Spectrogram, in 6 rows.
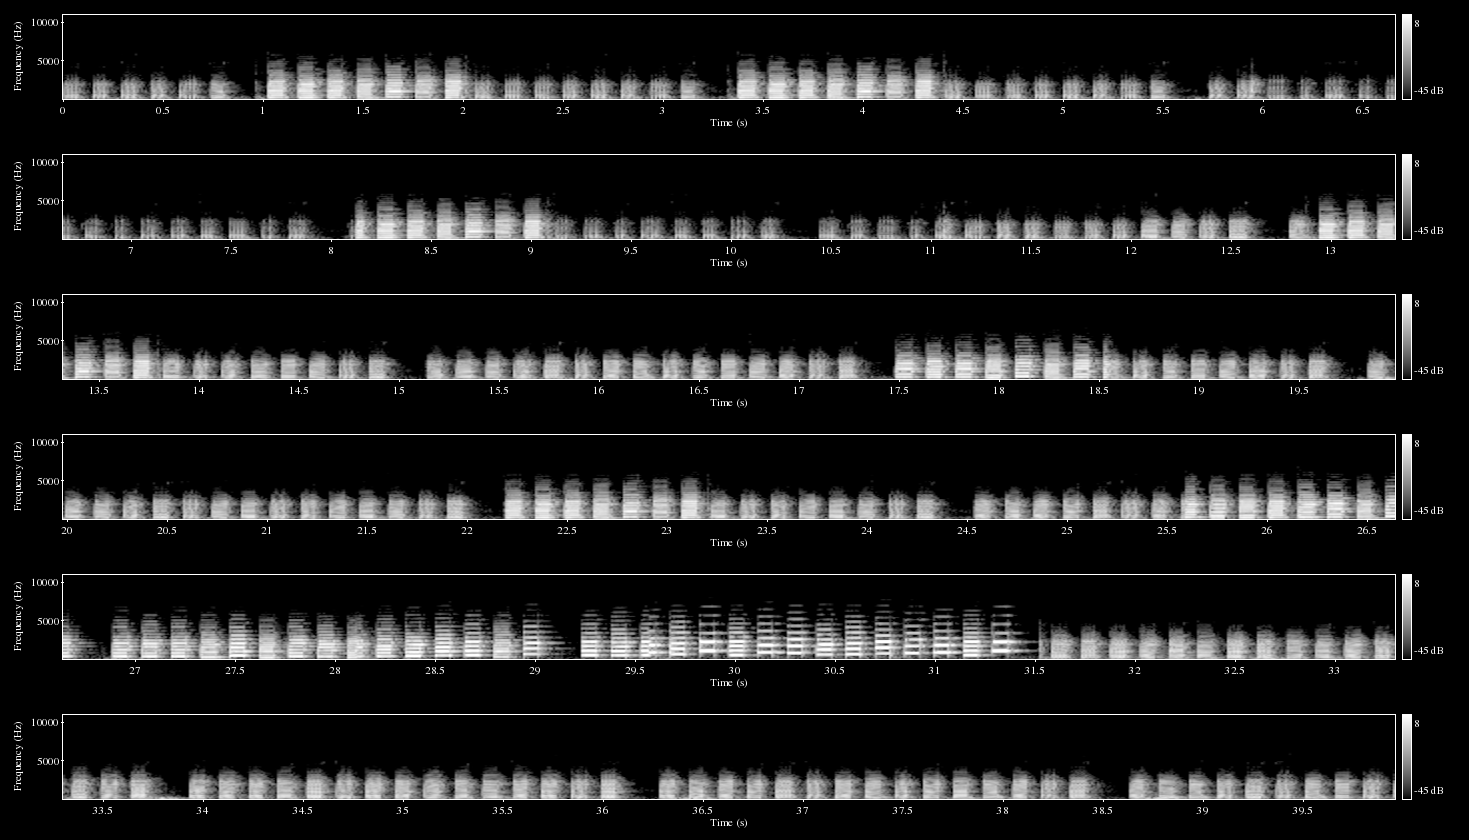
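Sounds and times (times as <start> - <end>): buzzy synthesizer notes: 0.0 - 39.9.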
